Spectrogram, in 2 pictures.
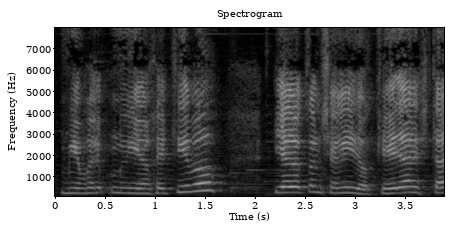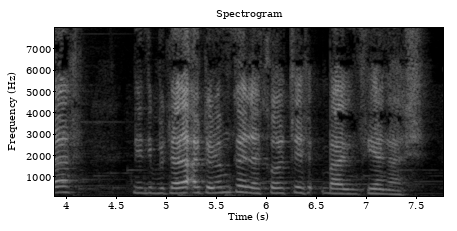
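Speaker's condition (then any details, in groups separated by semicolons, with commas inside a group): Down syndrome; genetic disorder, aged 35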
